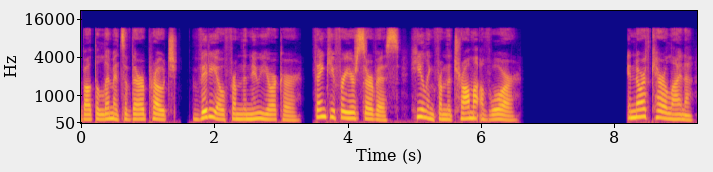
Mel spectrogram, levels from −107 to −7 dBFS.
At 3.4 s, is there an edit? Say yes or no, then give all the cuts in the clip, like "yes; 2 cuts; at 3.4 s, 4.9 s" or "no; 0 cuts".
yes; 2 cuts; at 1.5 s, 3.4 s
